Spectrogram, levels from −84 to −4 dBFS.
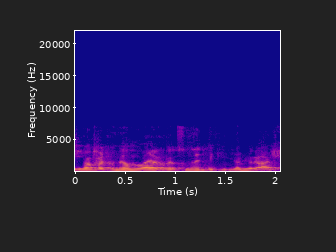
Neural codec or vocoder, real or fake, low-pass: codec, 24 kHz, 1.5 kbps, HILCodec; fake; 7.2 kHz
